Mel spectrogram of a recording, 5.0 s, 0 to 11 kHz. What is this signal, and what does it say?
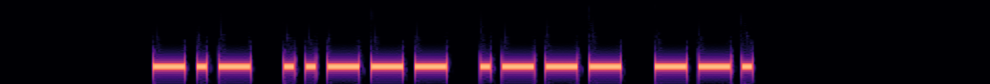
Morse code, heard as a keyed tone, about 22 wpm, 700 Hz. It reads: K2JG
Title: USA Call Signs - 4 Characters - Repeated 2x - 22wpm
